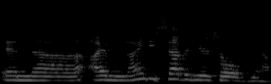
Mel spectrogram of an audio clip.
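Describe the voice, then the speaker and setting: A man with a high voice speaks at a moderate pace, with ordinary pitch variation. Audible room echo fills the recording. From East Los Angeles, California. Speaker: mariachi musician, bandleader. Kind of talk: live performance banter. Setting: video call.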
